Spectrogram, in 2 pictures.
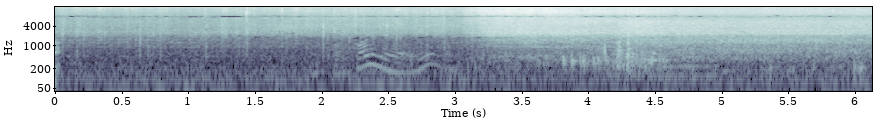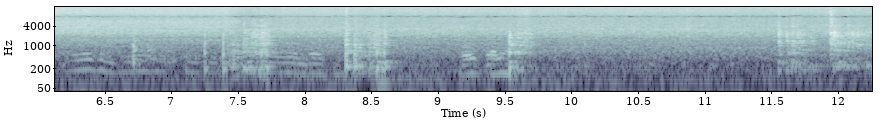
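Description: Hot oil sizzling in an aluminium kadai as diced green papaya is tipped in. The sizzle starts suddenly about three seconds in and keeps on steadily, with a few knocks of the metal plate against the pan near the middle.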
